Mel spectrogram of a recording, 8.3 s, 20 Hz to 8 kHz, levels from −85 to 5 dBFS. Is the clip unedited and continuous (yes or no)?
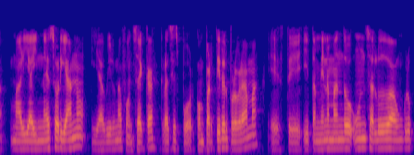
no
